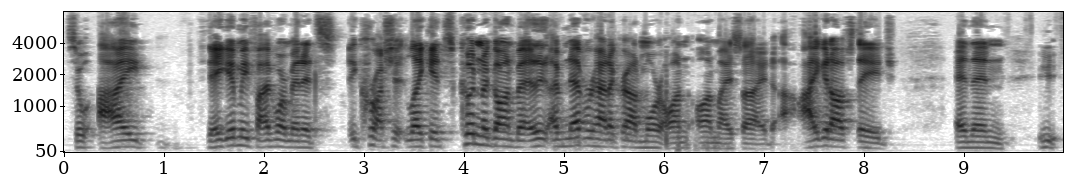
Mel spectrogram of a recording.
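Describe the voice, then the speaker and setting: A male comedian with a strong stutter tells a casual story in a bright, forward voice at a middle pitch. His delivery halts and repeats on sounds, with a chuckle in it, and the recording is slightly dull. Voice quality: pronounced stutter. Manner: halting, repeats sounds and words, chuckles while talking. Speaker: guest stand-up comedian. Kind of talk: casual comic storytelling on a podcast.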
